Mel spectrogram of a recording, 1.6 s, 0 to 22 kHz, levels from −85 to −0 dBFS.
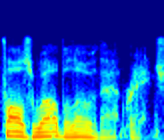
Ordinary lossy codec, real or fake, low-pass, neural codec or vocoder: Opus, 32 kbps; fake; 7.2 kHz; vocoder, 22.05 kHz, 80 mel bands, WaveNeXt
